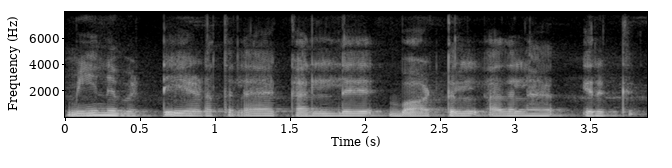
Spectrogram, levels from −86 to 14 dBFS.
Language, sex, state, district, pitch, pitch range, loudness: Tamil, male, Tamil Nadu, Kanyakumari, 145 Hz, 140-150 Hz, -17 LUFS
